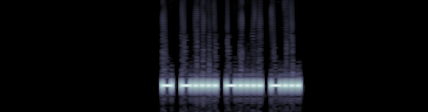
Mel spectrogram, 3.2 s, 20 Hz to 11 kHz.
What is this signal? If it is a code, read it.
Morse code, heard as a keyed tone, about 52 wpm, 700 Hz. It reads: T66B
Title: Four Challenging Letter-Number Combinations 50wpm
